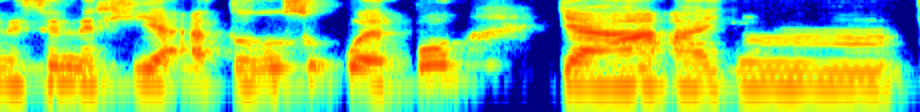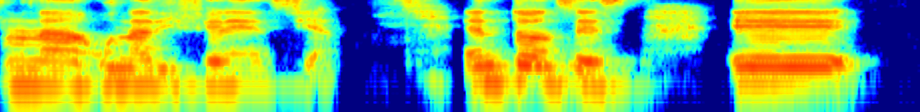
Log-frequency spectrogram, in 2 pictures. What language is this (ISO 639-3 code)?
spa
